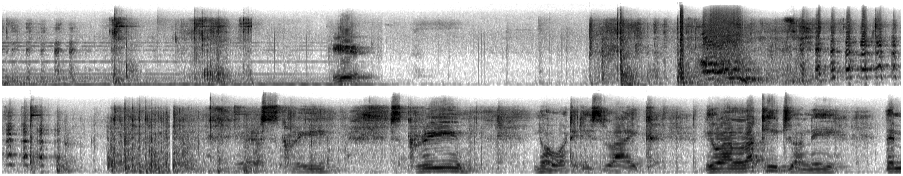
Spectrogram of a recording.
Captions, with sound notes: [Carlos laughs] Here! [loud grunt] [Carlos laughs] Yes, scream, scream! Know what it is like. You are lucky, Johnny.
